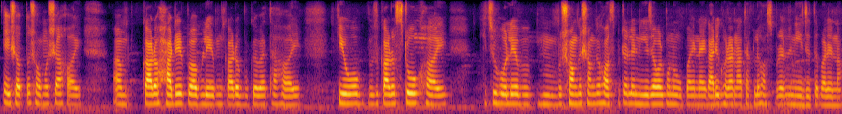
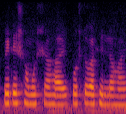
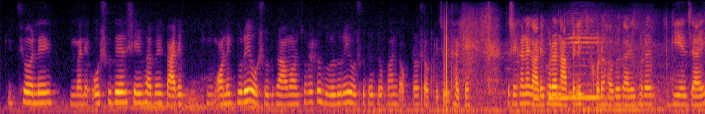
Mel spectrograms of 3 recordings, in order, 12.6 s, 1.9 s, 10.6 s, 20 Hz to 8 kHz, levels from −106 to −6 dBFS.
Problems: background sounds at intervals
